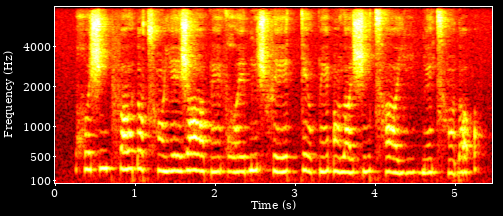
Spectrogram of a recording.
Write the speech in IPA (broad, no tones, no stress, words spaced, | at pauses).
χʷeʃiʔ fɒo̯ɗɔt͡sʰɔ̃ jeːʒɒːpẽːθʁʷeː ɓĩʃ feːtːeo̯ pẽʔɔ̃ðɒe̯ ʃit͡sʰɒːjiː ɡ͡bẽt͡sʰɔ̃ɗɔʔ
